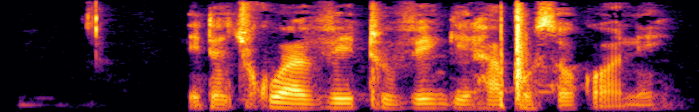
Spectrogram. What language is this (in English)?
Swahili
